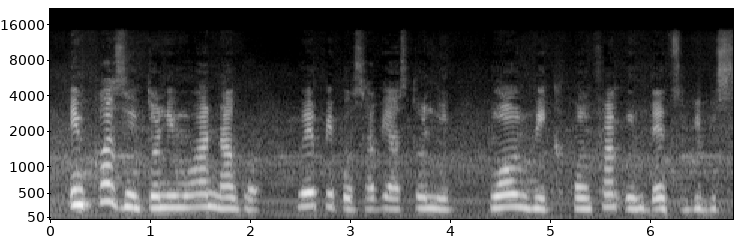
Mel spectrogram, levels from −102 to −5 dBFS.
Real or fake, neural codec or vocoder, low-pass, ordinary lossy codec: fake; codec, 44.1 kHz, 7.8 kbps, Pupu-Codec; 14.4 kHz; none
